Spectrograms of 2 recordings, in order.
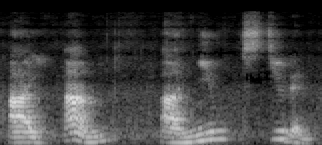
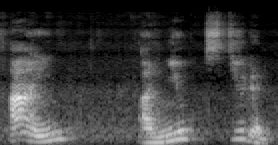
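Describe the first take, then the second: First: The start is two separate full words. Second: The start merges into one contracted syllable.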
